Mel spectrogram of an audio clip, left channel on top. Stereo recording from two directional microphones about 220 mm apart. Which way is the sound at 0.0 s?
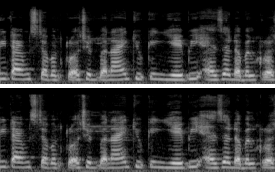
10° left (ahead or behind).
